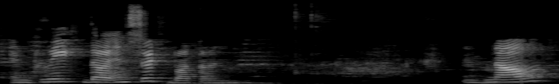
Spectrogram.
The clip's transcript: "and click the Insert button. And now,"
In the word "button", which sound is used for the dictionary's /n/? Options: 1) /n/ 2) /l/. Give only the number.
1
